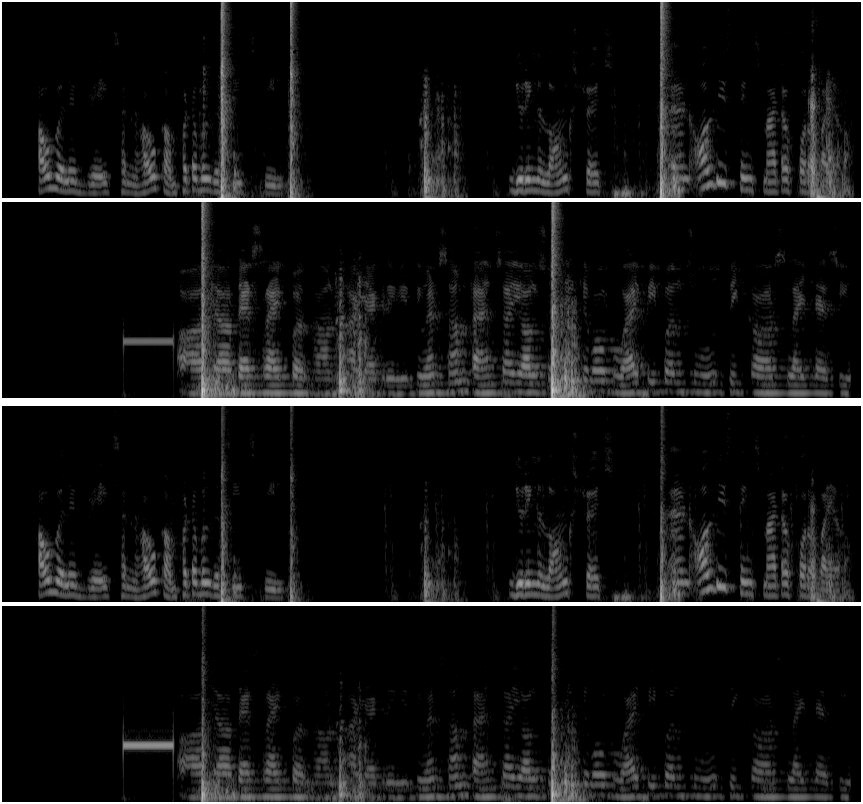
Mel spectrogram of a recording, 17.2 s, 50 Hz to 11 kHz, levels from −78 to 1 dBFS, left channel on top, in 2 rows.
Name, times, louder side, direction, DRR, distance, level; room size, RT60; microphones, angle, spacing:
voice 1, 0.4-2.9 5.1-6.1 6.6-8.4, right 1 dB, 5° right, 0.7 m, -44 dB
sound 1, 1.7-2.1 3.8-4.0 4.3-4.5 4.8-5.0 5.3-5.5 5.8-6.0 6.4-6.6 6.9-7.1 7.4-7.6 7.9-8.1 8.4-8.6 9.8-10.3 11.4-15.0 16.1-16.3, right 11 dB, 45° right, 0.6 m, -51 dB
sound 2, 2.0-2.5 2.8-3.1 4.2-4.6 6.1-6.8 8.0-8.5 10.5-11.2 11.9-12.4 14.0-14.5 15.0-15.1, left 7 dB, 55° left, 0.4 m, -33 dB
voice 2, 10.3-17.1, left 4 dB, 85° left, 1.0 m, -47 dB
head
